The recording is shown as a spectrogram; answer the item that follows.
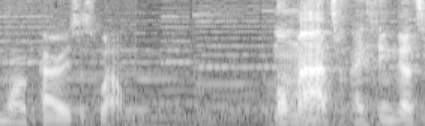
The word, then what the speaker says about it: Montmartre: We're at Montmartre, I think that's how you pronounce that.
